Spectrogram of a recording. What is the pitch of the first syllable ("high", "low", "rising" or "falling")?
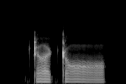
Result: low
